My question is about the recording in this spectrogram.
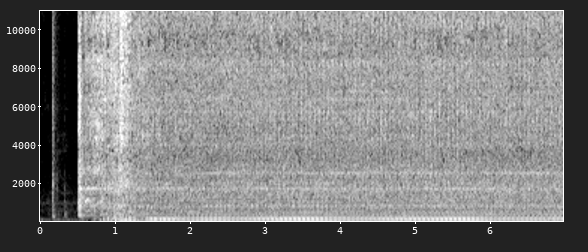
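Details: John Deere E180 mower, warm engine just after first oil change at 31.5 hours: cranks briefly, catches within a second, settles into a smooth steady low idle with even thump; running normally.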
